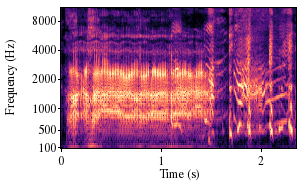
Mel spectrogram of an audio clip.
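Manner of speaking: slow laughing ah ah ah; mock moaning. To friend, mocking his moans in the bit. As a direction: ham up drawn-out moans. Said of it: "You're like".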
